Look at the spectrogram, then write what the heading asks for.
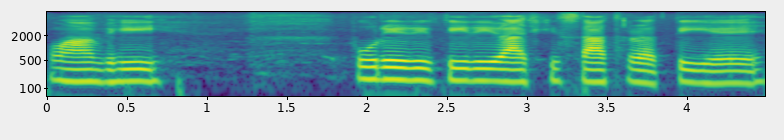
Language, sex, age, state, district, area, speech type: Hindi, female, 60+, Uttar Pradesh, Ghazipur, rural, spontaneous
